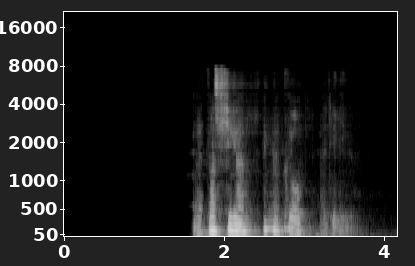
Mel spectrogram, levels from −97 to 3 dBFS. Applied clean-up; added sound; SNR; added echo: neural mask model DeepFilterNet 3.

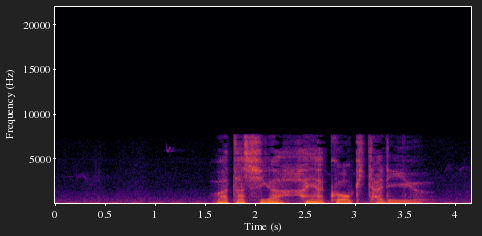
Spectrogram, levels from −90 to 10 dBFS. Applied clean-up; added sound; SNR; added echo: none; none; none; none.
